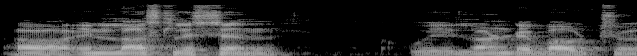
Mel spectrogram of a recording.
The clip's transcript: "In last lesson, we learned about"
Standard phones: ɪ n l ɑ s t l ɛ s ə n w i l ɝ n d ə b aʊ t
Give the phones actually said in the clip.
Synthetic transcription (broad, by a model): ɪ n l ɑ s t l ɛ s ə n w i l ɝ n d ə b aʊ t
